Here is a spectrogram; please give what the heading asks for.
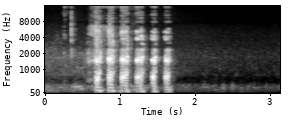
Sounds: Laughter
